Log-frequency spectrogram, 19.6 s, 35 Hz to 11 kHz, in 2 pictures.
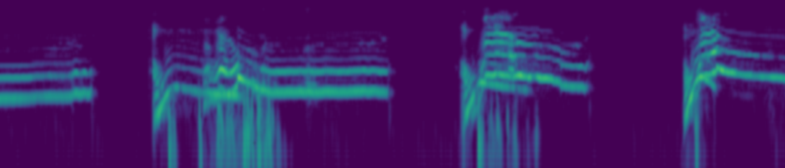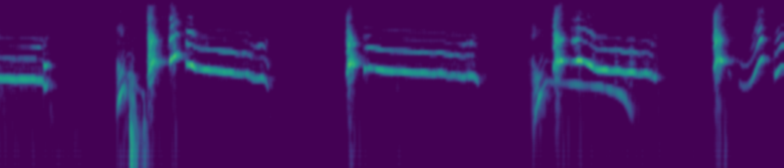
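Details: White male Pomeranian named Hong seol, born January 2016, startled by its owner's dog-like noises; seven drawn-out tonal howls, some sliding up then holding steady, others falling, each lasting one to two seconds with brief silent gaps.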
